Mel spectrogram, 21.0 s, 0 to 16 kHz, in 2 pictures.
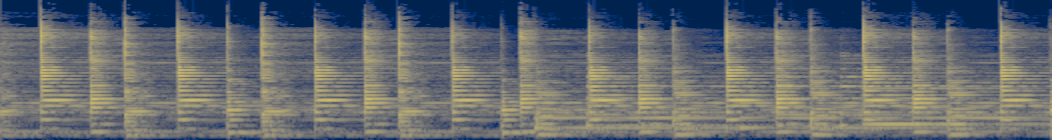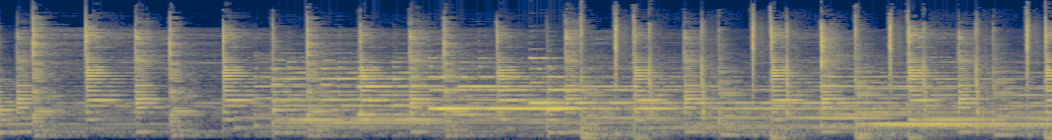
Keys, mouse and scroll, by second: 6.9 a, 11.4-13.2 drag, 17.6 g.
